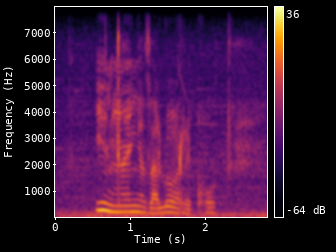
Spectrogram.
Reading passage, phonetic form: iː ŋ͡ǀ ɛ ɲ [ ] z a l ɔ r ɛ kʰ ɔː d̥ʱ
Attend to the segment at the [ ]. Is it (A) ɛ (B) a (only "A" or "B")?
A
